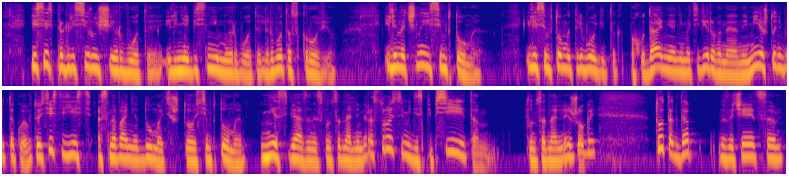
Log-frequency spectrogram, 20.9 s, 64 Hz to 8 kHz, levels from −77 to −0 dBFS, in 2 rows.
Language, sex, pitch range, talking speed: Russian, male, 135-185 Hz, 125 wpm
